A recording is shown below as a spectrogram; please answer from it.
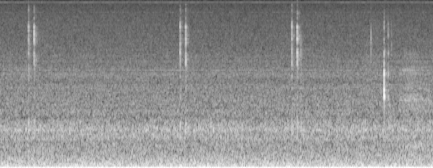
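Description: A few light clicks from working a computer, in small pairs spaced a couple of seconds apart, over a steady low hum.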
